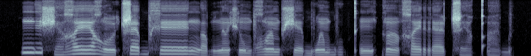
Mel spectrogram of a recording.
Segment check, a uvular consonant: present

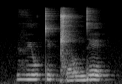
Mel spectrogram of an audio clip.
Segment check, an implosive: absent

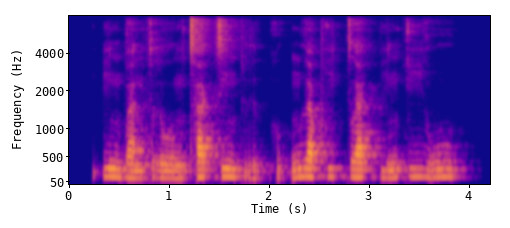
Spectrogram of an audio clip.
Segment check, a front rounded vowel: absent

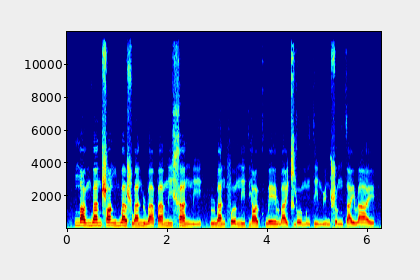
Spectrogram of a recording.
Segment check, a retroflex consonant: present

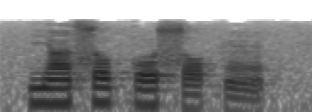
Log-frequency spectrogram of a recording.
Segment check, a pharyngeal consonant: absent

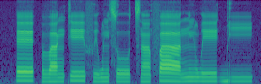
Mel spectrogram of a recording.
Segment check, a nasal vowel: present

